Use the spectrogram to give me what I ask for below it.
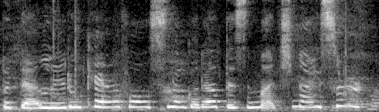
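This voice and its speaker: A squeaky, put-on character voice speaks at a fairly slow pace over clear background noise. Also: woman, extremely high pitch for a woman. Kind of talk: bedtime story. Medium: read story.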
